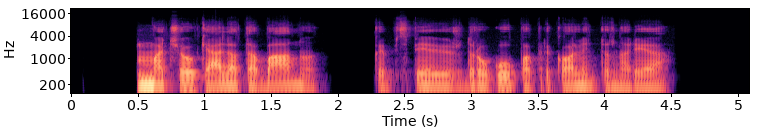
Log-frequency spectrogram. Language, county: Lithuanian, Kaunas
